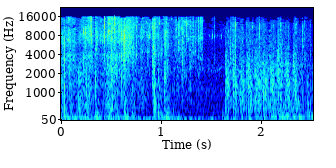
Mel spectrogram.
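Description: Constant gunfire in a shooter game, with dense bursts of automatic fire crackling and rattling one over another and no break for more than two seconds, fairly faint and distant in a busy battle mix.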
